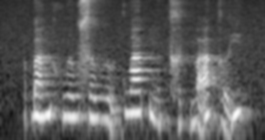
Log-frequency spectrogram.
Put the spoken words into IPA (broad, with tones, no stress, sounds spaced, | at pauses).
ɓ a˨˦ n h w ə˧ w s ə˧ w l ṵ˧˨ ə̯ k w a˦˥ k̚ n ə˨˩ t̚ x ə˨˩ t̚ m a̰ː˧˥ k ə̰˧˥ j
